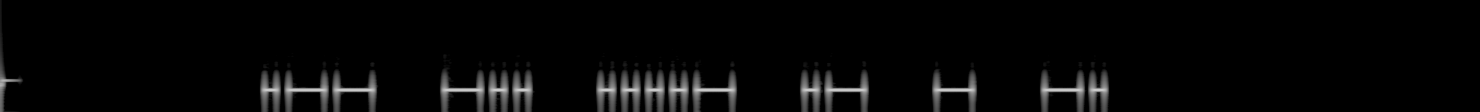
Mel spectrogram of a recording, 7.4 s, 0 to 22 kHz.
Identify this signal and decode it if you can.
Morse code, heard as a keyed tone, about 20 wpm, spaced as for 15 wpm, 700 Hz. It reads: WD4ATN
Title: 147 Lesson 24g - Letter y - Call Signs 20wpm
